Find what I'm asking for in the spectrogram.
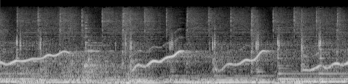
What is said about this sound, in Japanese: ずっとノコギリピュワワワってやってるんですよ。ずっとやってる。いつまでポワワやるんですかねこれ。時々長い。これは相当すごいノコギリプレイですよねこれね。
